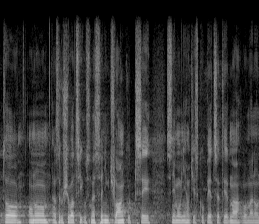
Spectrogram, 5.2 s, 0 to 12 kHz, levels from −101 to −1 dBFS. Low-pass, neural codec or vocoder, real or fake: 10.8 kHz; none; real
